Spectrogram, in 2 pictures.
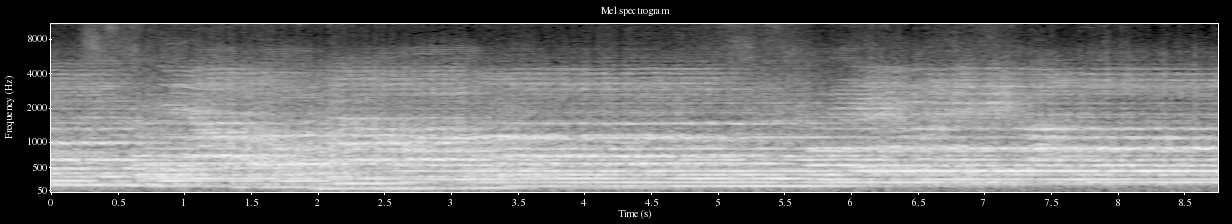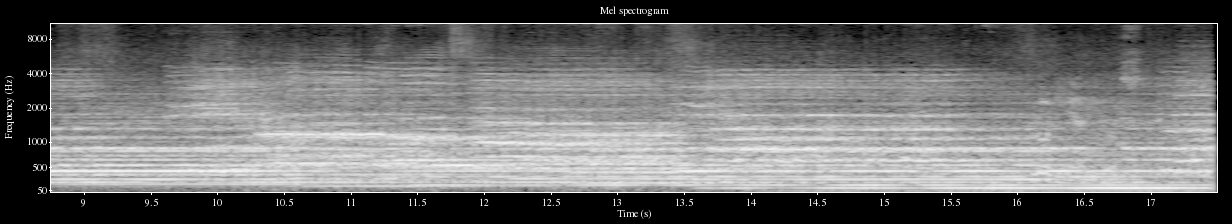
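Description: Children's choir singing in parts with a small orchestra accompanying, in long held chords that change every second or so, over a steady bass line.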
